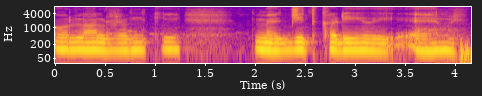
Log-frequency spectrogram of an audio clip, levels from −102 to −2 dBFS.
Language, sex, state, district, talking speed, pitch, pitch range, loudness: Hindi, male, Uttar Pradesh, Shamli, 145 wpm, 120 Hz, 115-125 Hz, -17 LUFS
